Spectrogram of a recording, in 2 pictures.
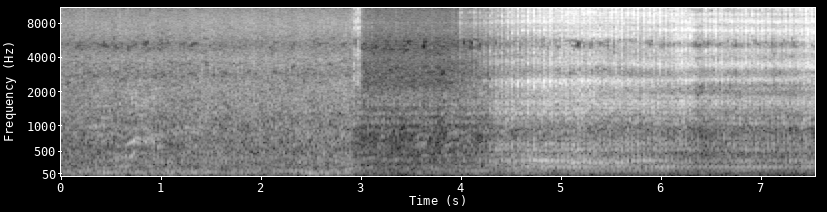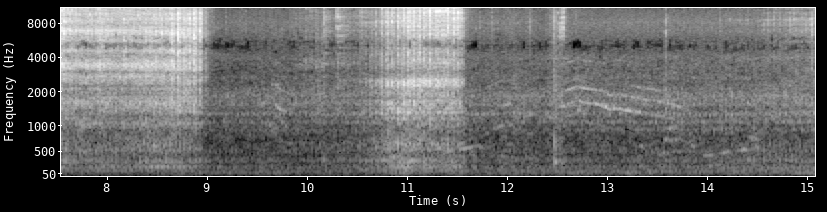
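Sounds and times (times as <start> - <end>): lathe running quietly: 0.0 - 15.0
tool rasping against spinning wood: 3.8 - 9.1, 9.9 - 12.7, 13.9 - 15.0.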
